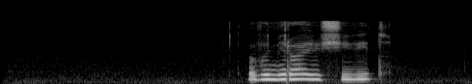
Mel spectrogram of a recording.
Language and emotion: Russian, sad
